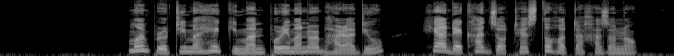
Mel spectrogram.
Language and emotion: Assamese, sad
